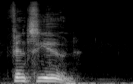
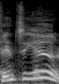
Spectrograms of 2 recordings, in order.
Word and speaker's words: Fincioen: Joke Fincioen. Yeah, rhymes with balloon. You hit it. Fincioen, I got it.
